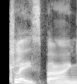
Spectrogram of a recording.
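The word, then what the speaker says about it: Claes Bang: Is it Clays? Clay Spang.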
